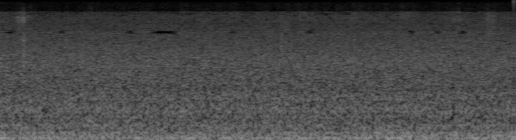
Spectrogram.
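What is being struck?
Nothing is struck.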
